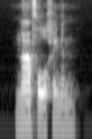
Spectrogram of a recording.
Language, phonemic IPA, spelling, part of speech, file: Dutch, /ˈnaːvɔlxɪŋə(n)/, navolgingen, noun, Nl-navolgingen.ogg
- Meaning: plural of navolging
